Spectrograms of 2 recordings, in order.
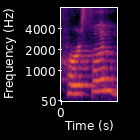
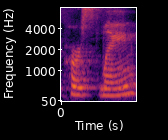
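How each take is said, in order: First: The word is not said the way it's spelled. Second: The word is said exactly the way it's spelled. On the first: The speaker calls it right. "it's pronounced Purslane" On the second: The speaker calls it wrong. "a lot of people actually pronounce it as Purslane because of the way that's spelled"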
